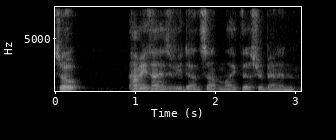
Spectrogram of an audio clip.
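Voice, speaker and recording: Mumbling in a flat monotone, a man speaks with a dark, mellow tone. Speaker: police chief. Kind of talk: advice talk to students. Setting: office, recorded to camera. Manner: casual; mumbles slightly.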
